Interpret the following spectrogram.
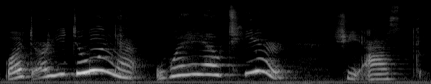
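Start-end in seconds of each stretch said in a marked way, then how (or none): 0.0-2.9 high, loud storybook question; raised pitch, amazed asking; surprised question. A narrator's reading. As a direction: ask the little one, astonished. Coco questions the lost deer.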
